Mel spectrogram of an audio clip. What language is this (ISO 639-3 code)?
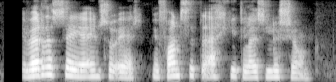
isl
